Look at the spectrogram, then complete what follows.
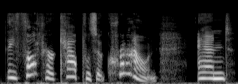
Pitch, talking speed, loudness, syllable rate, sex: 305 Hz, 200 wpm, -16 LUFS, 4.4 syllables/s, female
